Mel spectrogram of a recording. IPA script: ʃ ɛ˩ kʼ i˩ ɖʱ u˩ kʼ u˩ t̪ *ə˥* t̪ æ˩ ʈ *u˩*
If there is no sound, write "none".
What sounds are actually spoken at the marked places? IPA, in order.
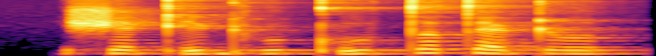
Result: ʌ˥, ʊ˩

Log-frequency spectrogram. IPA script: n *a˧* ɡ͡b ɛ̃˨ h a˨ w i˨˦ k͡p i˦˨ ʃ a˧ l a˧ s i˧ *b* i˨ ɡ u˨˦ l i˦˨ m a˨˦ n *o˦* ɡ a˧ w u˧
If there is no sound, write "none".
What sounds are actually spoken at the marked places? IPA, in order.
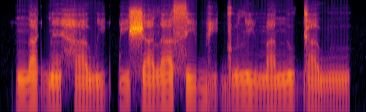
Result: a˧, b, u˦

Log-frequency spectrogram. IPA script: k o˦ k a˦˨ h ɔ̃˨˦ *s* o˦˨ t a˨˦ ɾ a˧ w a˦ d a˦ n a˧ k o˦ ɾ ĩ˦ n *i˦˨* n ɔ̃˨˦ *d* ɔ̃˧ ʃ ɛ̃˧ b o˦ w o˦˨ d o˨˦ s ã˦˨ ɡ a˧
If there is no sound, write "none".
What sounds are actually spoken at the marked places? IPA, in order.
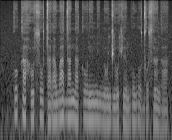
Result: s, i˦˨, d͡ʒ

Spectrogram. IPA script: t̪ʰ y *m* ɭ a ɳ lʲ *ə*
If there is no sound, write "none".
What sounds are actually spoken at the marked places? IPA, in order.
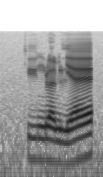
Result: ŋ, æ

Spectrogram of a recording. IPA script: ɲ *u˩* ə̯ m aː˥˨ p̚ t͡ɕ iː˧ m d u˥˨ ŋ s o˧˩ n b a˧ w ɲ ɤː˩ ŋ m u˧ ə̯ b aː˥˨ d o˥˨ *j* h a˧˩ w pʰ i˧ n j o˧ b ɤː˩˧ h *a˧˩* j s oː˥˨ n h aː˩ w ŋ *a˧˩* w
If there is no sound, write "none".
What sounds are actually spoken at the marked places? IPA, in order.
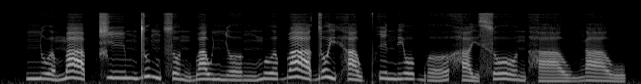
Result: u˧˩, j, a˧˩, a˧˩

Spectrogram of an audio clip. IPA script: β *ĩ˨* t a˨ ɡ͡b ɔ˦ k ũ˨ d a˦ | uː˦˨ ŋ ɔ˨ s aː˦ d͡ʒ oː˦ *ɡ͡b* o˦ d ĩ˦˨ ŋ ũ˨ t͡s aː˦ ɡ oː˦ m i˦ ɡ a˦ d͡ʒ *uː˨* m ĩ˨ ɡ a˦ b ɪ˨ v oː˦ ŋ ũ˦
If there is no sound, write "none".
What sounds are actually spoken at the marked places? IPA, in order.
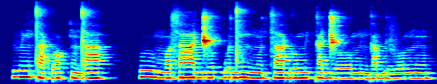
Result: ĩ˦, ɡ͡b, oː˨

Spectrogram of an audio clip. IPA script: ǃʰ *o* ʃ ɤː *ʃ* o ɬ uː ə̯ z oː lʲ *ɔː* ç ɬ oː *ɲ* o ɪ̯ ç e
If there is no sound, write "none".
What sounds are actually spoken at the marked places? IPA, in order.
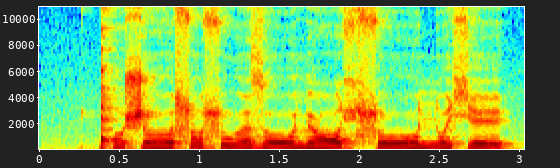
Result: o, ɬ, ɔː, ɲ

